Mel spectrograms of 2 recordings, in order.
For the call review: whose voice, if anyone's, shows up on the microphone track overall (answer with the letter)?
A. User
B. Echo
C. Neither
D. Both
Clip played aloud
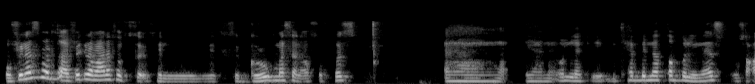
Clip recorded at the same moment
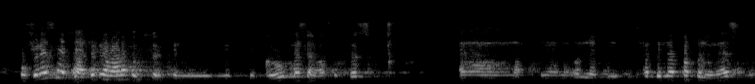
B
